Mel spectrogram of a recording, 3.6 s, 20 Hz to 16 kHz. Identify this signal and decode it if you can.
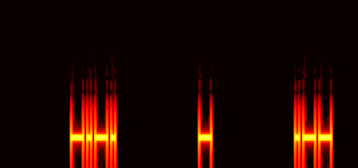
Morse code, heard as a keyed tone, about 30 wpm, spaced as for 9 wpm, 700 Hz. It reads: CTW
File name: Lesson 19e - Letter w - Three Characters 30wpm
